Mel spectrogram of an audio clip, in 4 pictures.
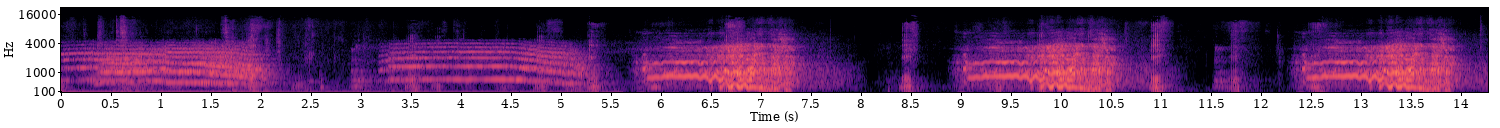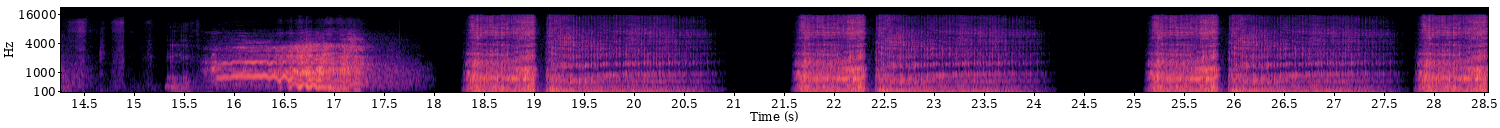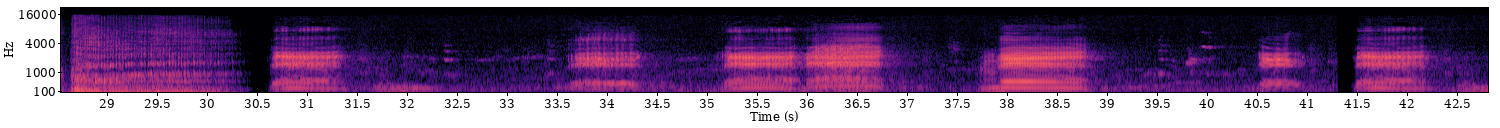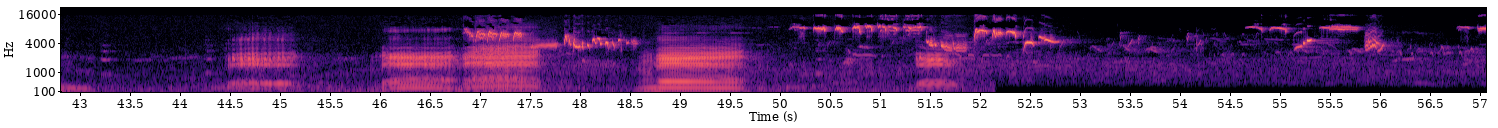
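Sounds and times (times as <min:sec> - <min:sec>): leopard roars: 0:00.0 - 0:07.4, 0:18.3 - 0:20.9, 0:21.6 - 0:24.2, 0:25.2 - 0:30.4
zebra calls: 0:00.0 - 0:07.4, 0:46.0 - 0:52.8.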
